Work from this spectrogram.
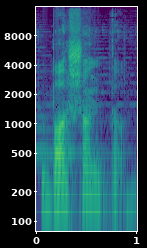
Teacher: bengali similarly has schwa in it but interestingly it's not a it's o · Bengali similarly has Shwa in it, but interestingly, it's not A, it's O. Therefore, the Hindi word Vasant, which in Sanskrit would be Vasanta, in Bengali becomes Boshanto.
